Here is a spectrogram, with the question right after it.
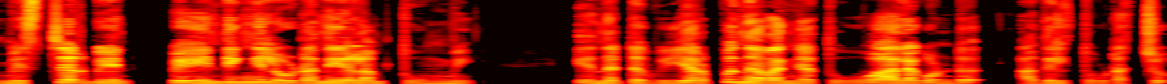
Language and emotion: Malayalam, disgusted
